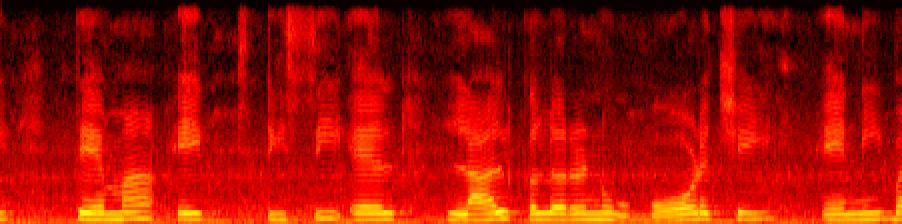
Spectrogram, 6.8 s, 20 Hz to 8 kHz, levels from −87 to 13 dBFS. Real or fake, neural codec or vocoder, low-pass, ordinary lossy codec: fake; codec, 16 kHz, 8 kbps, FunCodec, trained on Chinese and English, 25 frames a second; none; none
